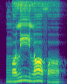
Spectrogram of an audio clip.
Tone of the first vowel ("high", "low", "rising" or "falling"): rising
